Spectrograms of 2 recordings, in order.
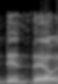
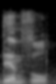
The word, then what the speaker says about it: Denzel: It was just like my mind getting blown when Denzel Washington had an interview and he said it's not actually Denzel, it's Denzel. I'm like, what?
